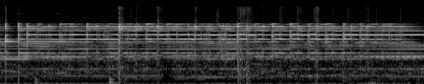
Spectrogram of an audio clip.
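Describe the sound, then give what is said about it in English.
A camel bell rung to get a room's attention gives bright metallic jangling, with many quick strikes over a sustained ringing tone that carries on for about four seconds. “for anybody that doesn't know, this is a camel bell. And when I was based in the Middle East, I would always use these at the beginning of the functions that I would give to get everybody's attention.”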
